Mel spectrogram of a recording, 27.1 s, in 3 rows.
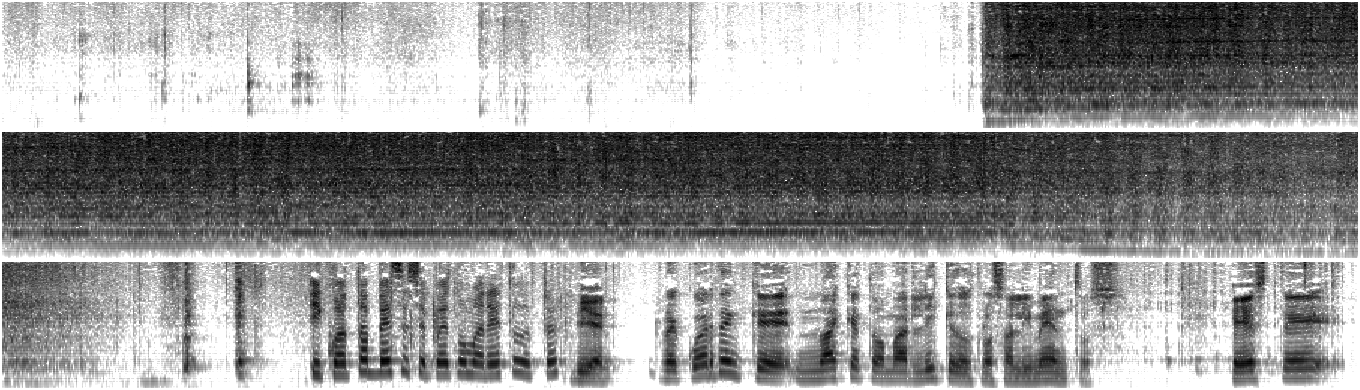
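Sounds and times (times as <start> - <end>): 
blender blending pineapple, mint and ginger: 6.5 - 18.9
speech: 20.2 - 25.6, 26.3 - 27.0.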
